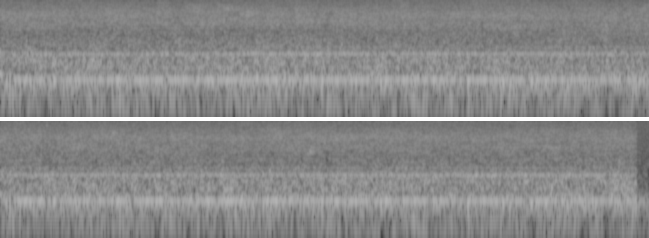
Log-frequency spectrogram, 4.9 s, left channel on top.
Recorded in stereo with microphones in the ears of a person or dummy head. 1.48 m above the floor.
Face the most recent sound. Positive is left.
No sound to turn to.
